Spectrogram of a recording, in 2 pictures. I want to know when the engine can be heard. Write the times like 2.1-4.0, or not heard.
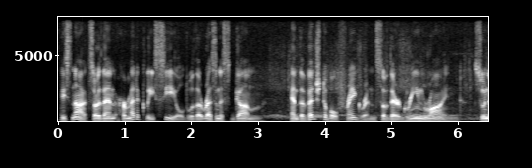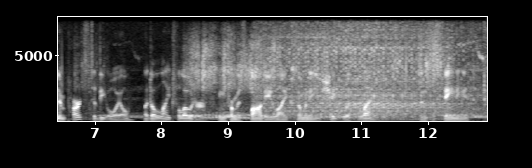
9.3-12.8.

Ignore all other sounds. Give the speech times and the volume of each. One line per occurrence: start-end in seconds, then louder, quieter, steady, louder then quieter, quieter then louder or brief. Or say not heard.
0.0-12.8 steady.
